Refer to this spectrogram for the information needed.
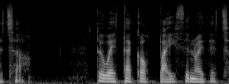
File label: "gobaith", welsh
